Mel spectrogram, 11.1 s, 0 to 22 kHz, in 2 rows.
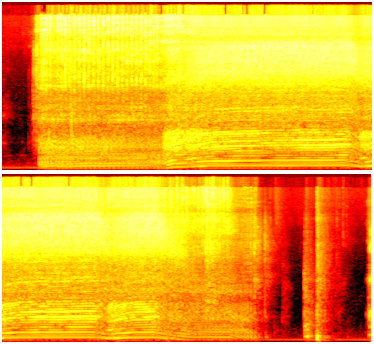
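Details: Echo SRM-225 two-stroke string trimmer after overhaul with new spark plug, carburetor, fuel lines, fuel filter and air filter base: quick one-pull start, then a steady high buzzing run with clean throttle changes, no sputter or surging; running well.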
